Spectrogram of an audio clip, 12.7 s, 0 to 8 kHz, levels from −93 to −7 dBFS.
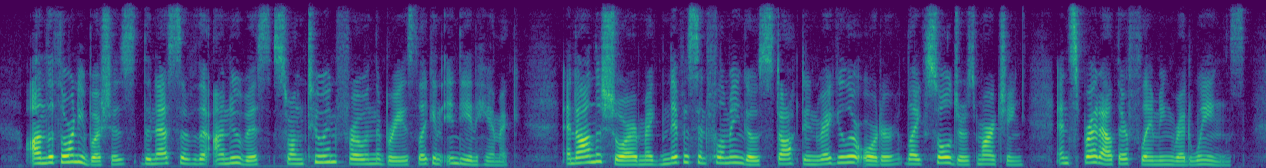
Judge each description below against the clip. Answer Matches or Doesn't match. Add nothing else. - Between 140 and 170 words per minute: Doesn't match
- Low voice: Doesn't match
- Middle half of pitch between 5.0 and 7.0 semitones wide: Matches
